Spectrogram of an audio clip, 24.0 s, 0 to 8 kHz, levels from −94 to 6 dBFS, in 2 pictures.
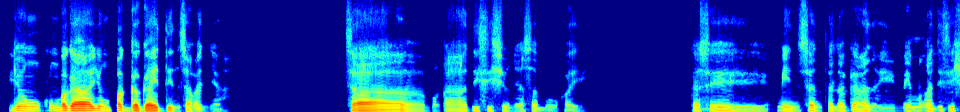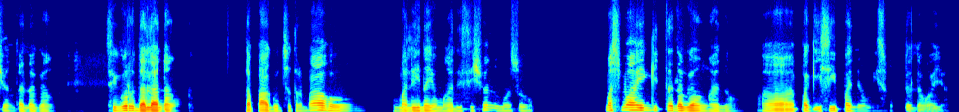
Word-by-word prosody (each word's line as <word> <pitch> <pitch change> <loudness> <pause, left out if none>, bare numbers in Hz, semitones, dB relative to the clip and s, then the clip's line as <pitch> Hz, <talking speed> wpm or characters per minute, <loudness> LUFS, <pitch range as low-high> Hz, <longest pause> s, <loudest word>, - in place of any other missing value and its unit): Yung 145 0 -4
kumbaga 145 -1 +7
yung 145 0 -2
pag-ga-guide 130 -3 +6
din 115 - -9
sa 115 -1 -7
kanya. 100 -3 -14 1.6
Sa 130 - +1 0.9
mga 105 -1 -12
desisyon 115 -1 -12
niya 110 0 -18
sa 110 -3 -12
buhay. 100 -1 -23 1.4
Kasi 125 +1 -9 0.8
minsan 130 0 -8
talaga 120 +3 -7
ano, 115 -1 -11
eh, 105 -1 -24
may 120 - -10
mga 125 -1 -9
desisyon 125 0 -12
talagang 110 -2 -11 0.7
siguro 140 +4 0
dala 120 -1 +9
ng 115 -1 -1 0.8
napagod 115 0 -1
sa - - -18
trabaho, 130 0 -2 0.6
mali 115 +1 -3
na 120 - -1
yung 115 0 -7
mga 115 -1 -11
desisyon 125 +9 -13
mo 130 -1 -16
so, 130 +1 -18 0.9
mas 165 -1 -4
mahigit 175 +1 +1
talagang 125 - +1
ano, 110 0 -13 0.3
ah, 120 -1 -2
pag-isipan 125 0 -6
niyo 120 -1 -21
mismong 115 -1 -26
dalawa 100 -1 -16
'yun. 100 -1 -23
120 Hz, 115 wpm, -21 LUFS, 115-130 Hz, 1.6 s, dala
